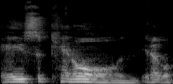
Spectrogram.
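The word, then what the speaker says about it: εἰς κενόν: 여기 나오는 이 헛되이라는 단어가 헬라어로 에이스케논이라고 발음하는데 아무 소용이 없는, 도무지 쓸모가 없는 이란 뜻이 바로 이 에이스케논에 담겨져 있습니다.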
